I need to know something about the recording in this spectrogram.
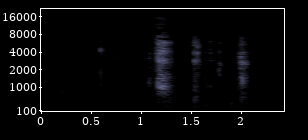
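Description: A person chewing food close to the microphone: a few short crunches, the loudest just after a second in.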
